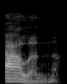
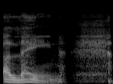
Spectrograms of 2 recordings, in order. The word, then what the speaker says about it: Alleyn: I know it's Inspector Allan, not Inspector Elaine.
